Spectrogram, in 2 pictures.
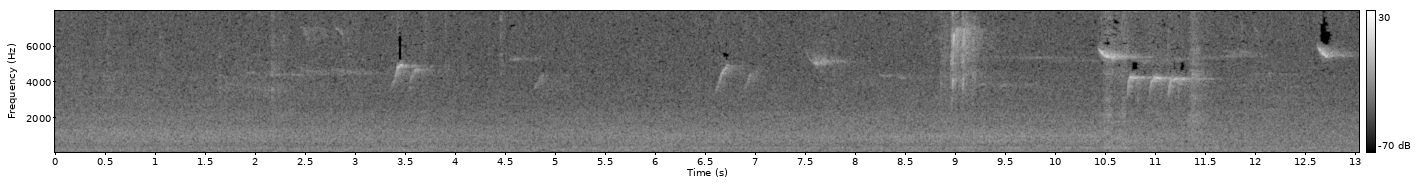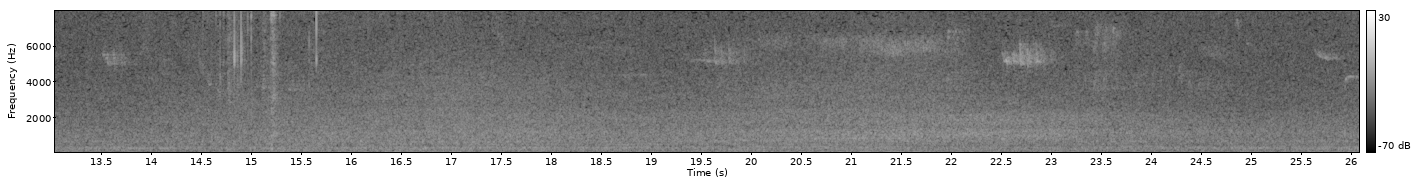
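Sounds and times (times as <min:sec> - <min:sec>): outdoor background noise: 0:00.0 - 0:26.0
small birds chirping: 0:10.4 - 0:13.8, 0:14.4 - 0:15.7.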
